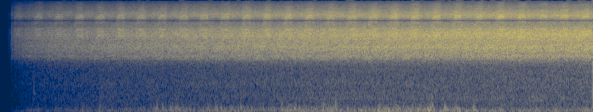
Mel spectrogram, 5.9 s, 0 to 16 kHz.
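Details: Japanese cicada recorded in August 2019: a shrill, continuous electric buzz rising from silence to full strength, with a faint fast pulsing running through the sustained drone.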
